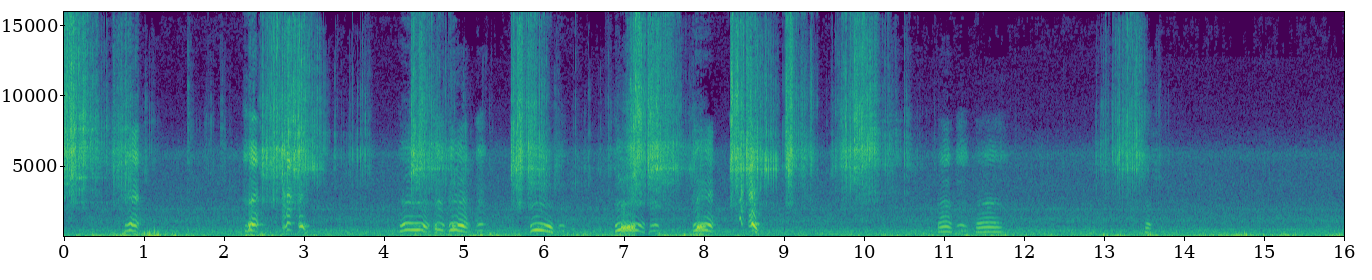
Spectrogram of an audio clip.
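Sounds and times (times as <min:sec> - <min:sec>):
baby rattle shaking: 0:00.0 - 0:11.7, 0:12.9 - 0:13.9
baby babbling: 0:00.3 - 0:01.1, 0:02.2 - 0:03.3, 0:04.2 - 0:09.3, 0:10.9 - 0:11.8, 0:13.4 - 0:13.8.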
